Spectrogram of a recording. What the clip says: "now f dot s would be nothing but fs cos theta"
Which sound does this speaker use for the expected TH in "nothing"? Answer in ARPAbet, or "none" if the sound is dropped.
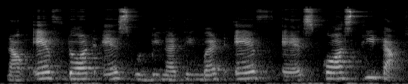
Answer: T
